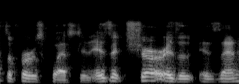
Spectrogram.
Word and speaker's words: Scher: Is it Scher? Is that how you pronounce it? Well, actually, it's more like Sonny and Cher for anyone that would remember or remembers the singer.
